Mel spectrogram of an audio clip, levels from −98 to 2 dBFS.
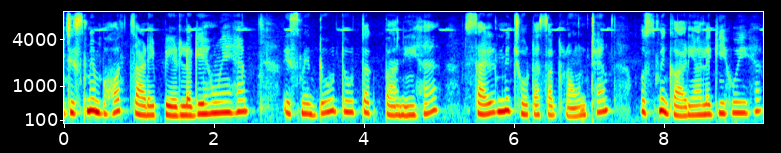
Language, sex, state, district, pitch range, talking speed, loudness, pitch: Hindi, female, Himachal Pradesh, Shimla, 210-275 Hz, 155 wpm, -15 LUFS, 240 Hz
